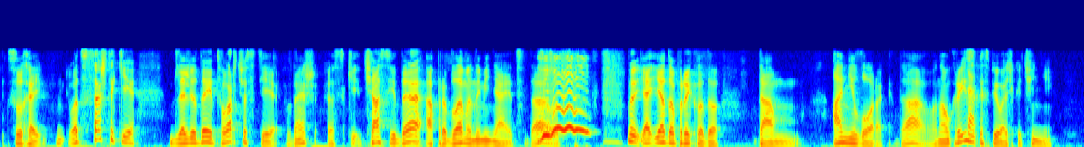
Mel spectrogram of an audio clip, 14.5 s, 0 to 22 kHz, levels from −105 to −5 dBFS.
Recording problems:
high frequencies cut off; noticeable; nothing above 5.5 kHz

